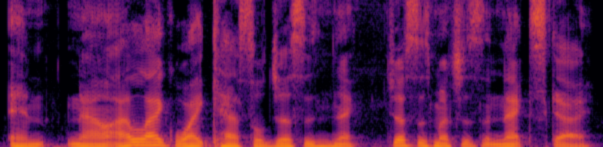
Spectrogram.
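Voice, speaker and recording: A man's voice: medium pitch, moderate pace, a little mellow. A man, co-hosting a casual chat and rambling through stories with fillers and laughs.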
